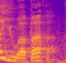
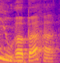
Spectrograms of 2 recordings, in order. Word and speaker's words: Yhwach: main Bleach Brave Souls pasti nggak tahu kalau pengejaan namanya aja Yhwach. Aku pun juga begitu soalnya. Aku baru tahu kalau ternyata cara bacanya Yhwach itu ya dari game ini.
